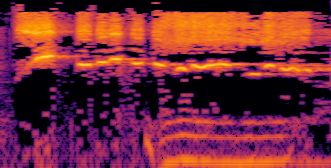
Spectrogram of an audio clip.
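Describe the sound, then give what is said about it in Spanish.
A person whistles a sustained, wavering tone to make a bathtub curtain open by itself, with short breaks early on, over a low steady hum that enters midway. “Bañera, una cortina que se abra sola ante un chiflido, por ejemplo.”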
